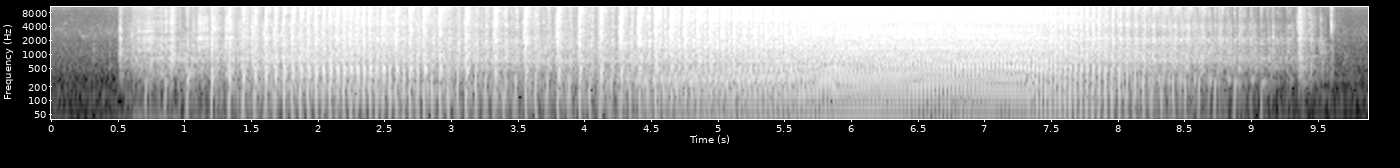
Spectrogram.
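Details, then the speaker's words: Small engine on a roadside-found machine after repair (engine oil changed, auger gear oil topped off) catches within a second, then a fast, even popping beat picks up and holds steady until shutoff; starts and runs healthy. "that thing runs good"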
